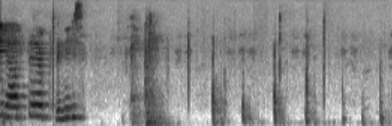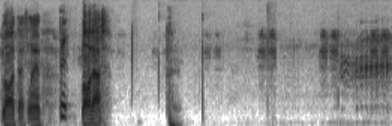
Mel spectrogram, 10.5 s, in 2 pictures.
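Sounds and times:
speech: 0.0 - 2.0, 5.3 - 6.8
door pushed shut with heavy low thud: 1.8 - 2.3.

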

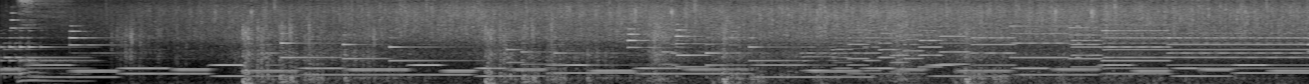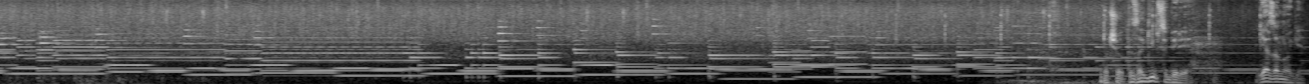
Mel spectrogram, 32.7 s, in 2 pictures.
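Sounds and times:
heavy rain pouring: 0.0 - 32.7
slow melodic tune: 0.0 - 32.7
sharp thunder cracks: 1.2 - 20.0, 27.7 - 32.7
speech: 30.8 - 31.4, 32.1 - 32.7.

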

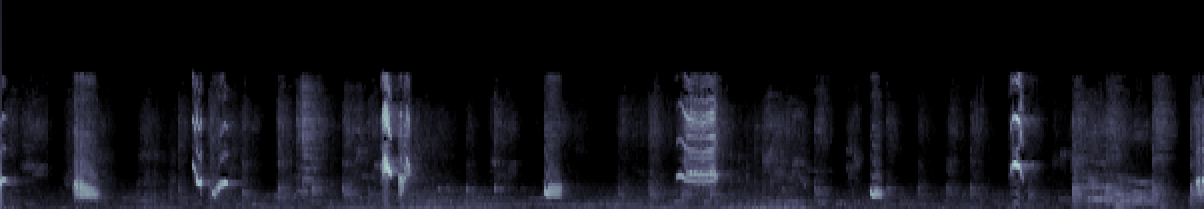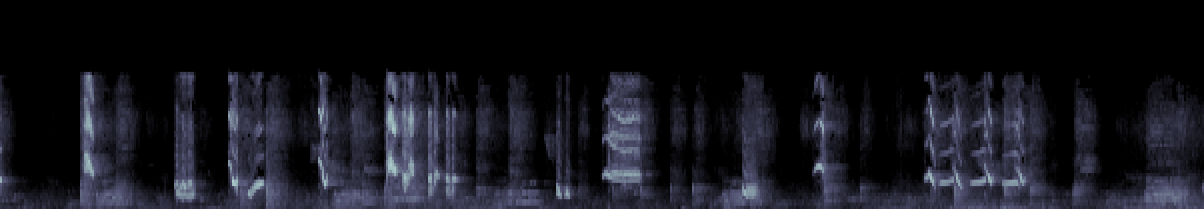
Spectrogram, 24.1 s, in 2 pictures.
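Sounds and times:
Oriental magpie-robin chattering: 0.0 - 1.1, 1.8 - 4.2, 6.7 - 10.8, 13.8 - 20.6, 21.2 - 22.9.

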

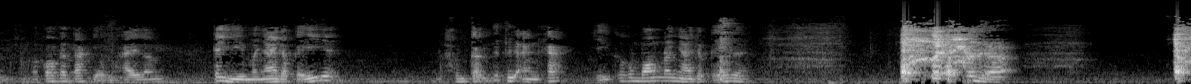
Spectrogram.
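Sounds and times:
speech: 0.1 - 3.5, 4.4 - 7.8, 9.7 - 10.2
coughing: 9.0 - 10.2, 11.7 - 11.8.

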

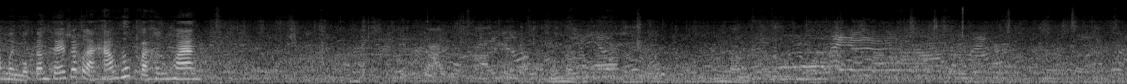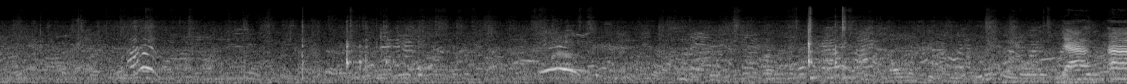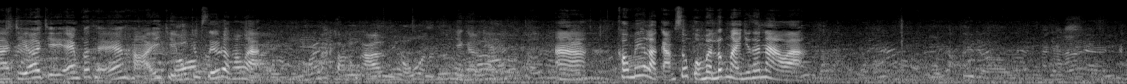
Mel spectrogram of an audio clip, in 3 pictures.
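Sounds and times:
crowd chatter gathered to watch a military parade in Ho Chi Minh City: 0.0 - 33.8
speech: 0.1 - 2.2, 21.9 - 30.8
people shouting: 16.6 - 17.2.

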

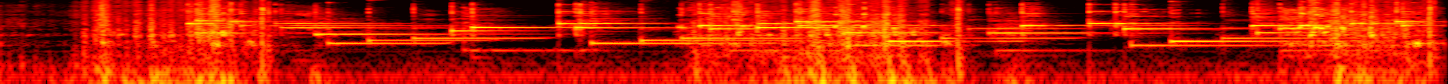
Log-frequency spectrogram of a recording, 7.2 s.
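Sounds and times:
faint rustling of toilet paper: 0.0 - 1.4, 3.5 - 4.9, 6.5 - 7.2
music box built into a toilet paper holder playing a tune: 1.1 - 7.2.

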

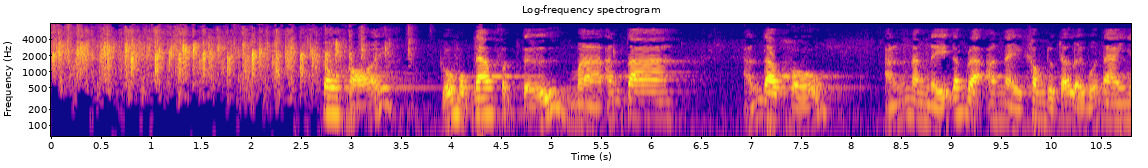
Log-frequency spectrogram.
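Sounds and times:
audience applause after a Buddhist dharma talk: 0.0 - 3.7
speech: 2.7 - 6.3, 6.9 - 10.8.

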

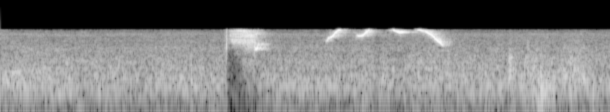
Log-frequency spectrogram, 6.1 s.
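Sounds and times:
lovebird giving shrill sharp chirps: 2.3 - 4.5.

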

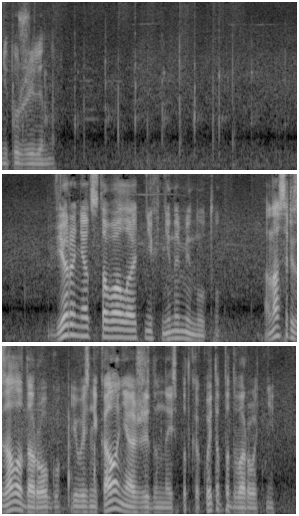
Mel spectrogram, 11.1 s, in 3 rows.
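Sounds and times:
speech: 0.0 - 0.8, 4.3 - 10.9
horse hooves clip-clopping on cobblestone pavement: 0.0 - 5.8, 7.9 - 8.7, 10.8 - 11.0.

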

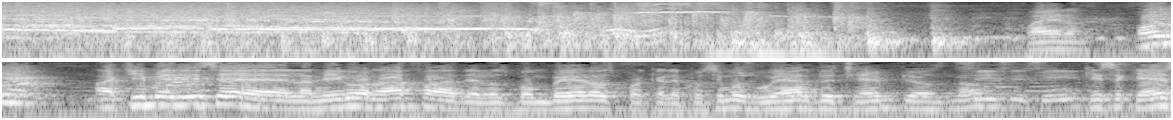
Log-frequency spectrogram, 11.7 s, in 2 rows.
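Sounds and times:
shouted voices: 0.0 - 3.5
crowd clapping: 0.0 - 4.8
speech: 5.7 - 11.6.

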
